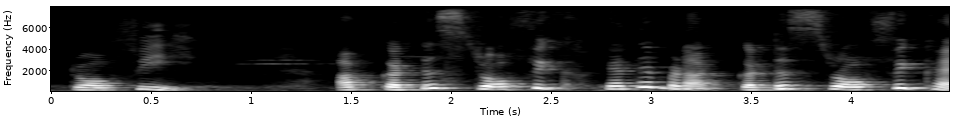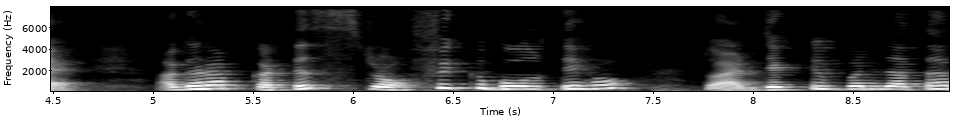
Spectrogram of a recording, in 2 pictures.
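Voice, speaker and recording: An Indian woman teacher explains words slowly and patiently, saying each one over and over. Her voice is mellow and a little high. The room around her has a clear echo. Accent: Indian English. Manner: slow, patient, repeats each word and its spelling; ends phrases with tag questions. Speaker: English teacher. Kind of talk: vocabulary lesson in Hindi mixed with English.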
